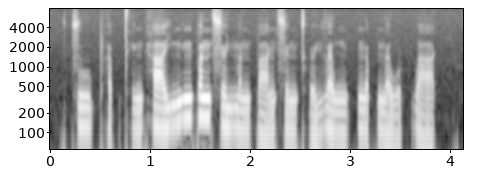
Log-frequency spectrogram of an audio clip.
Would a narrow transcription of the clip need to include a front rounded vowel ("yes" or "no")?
no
